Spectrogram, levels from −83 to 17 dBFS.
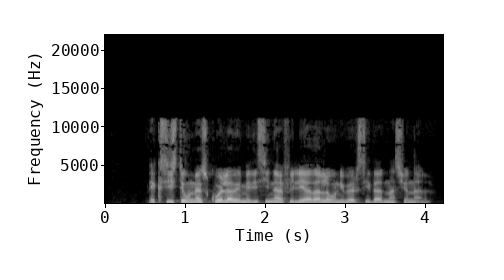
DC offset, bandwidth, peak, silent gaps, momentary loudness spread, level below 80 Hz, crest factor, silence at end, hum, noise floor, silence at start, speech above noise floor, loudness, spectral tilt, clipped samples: under 0.1%; 11.5 kHz; -2 dBFS; none; 12 LU; -56 dBFS; 16 dB; 0.2 s; none; -70 dBFS; 0.55 s; 52 dB; -19 LUFS; -4.5 dB/octave; under 0.1%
